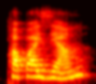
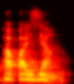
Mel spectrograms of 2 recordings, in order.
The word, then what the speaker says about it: Papazyan: But so it's Papazyan. It's the Armenian, or Russian, how we pronounce it, Papazyan.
